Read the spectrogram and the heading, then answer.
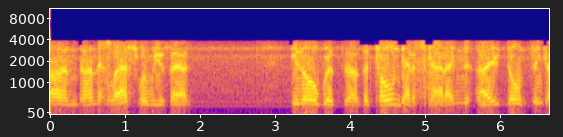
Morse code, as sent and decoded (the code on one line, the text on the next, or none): none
